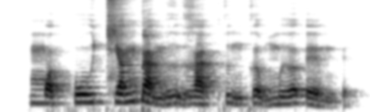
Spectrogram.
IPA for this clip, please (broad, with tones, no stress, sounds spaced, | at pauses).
m ɔ˨˩ t̚ h w u˨˦ t͡ɕ a˨˦ ŋ ɗ a̰˧˨ ŋ ɣ ɨ̰˧˨ ɣ a˨˩ t̚ k ɨ̰˧˨ ŋ k ə̰˧˨ w m ɨ˨˦ ə̯ ʔ ḛ˧˨ m ʔ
